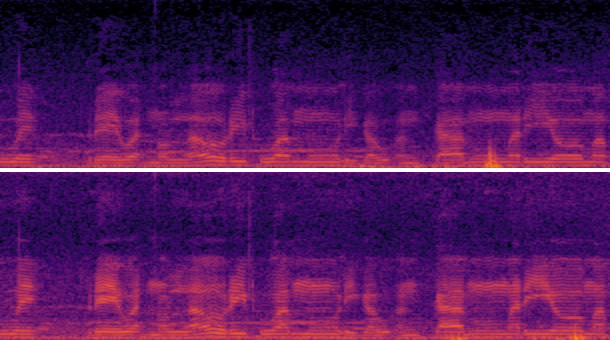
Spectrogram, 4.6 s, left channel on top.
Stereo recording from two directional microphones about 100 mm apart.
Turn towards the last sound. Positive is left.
turn(degrees=20)  # may be behind; listen again after turning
